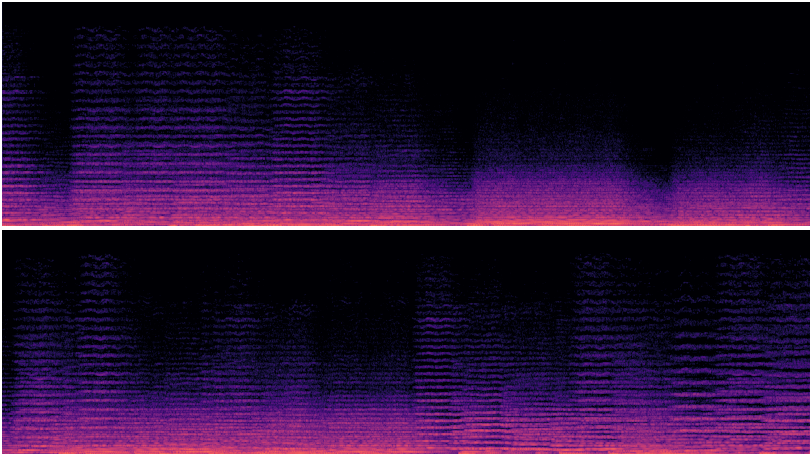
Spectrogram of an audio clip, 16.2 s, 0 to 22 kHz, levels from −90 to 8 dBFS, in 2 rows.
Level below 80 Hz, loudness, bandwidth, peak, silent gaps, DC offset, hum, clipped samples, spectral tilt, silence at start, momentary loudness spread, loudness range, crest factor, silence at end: -36 dBFS; -29 LUFS; 15.5 kHz; -14 dBFS; none; under 0.1%; none; under 0.1%; -6.5 dB/octave; 0 s; 5 LU; 2 LU; 14 dB; 0 s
